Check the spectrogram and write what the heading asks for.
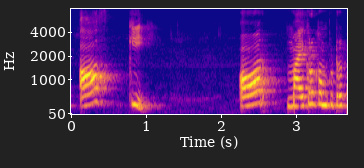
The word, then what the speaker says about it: ASCII: इसका प्रोनाउंसिएशन होता है ASCII और माइक्रो कंप्यूटर के लिए ही कॉमन स्टैंडर्ड होता है।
